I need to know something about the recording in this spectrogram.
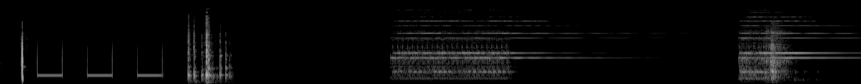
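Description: A few short electronic beeps and a clatter, then an old telephone bell rings loudly in two bursts, the first ring fading out slowly before the second begins. No one speaks.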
